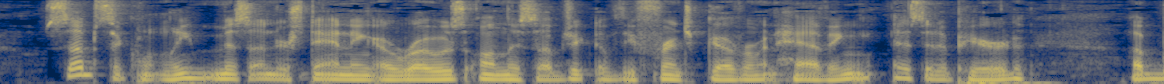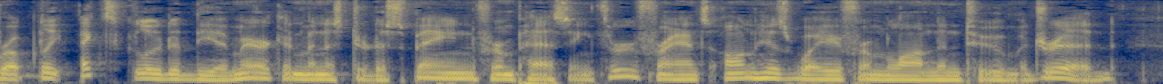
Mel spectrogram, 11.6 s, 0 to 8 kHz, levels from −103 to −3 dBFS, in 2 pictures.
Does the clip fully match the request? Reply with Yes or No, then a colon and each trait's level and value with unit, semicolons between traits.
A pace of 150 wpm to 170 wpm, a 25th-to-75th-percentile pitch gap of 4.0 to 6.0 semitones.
No: average, 165 wpm; average, 3.2 semitones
